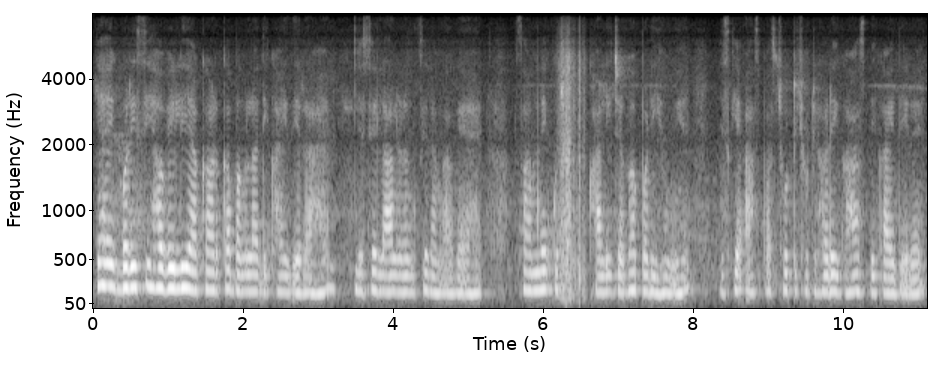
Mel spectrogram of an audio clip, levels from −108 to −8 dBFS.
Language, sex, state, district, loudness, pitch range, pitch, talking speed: Hindi, female, Bihar, Muzaffarpur, -20 LUFS, 165-190 Hz, 175 Hz, 190 wpm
